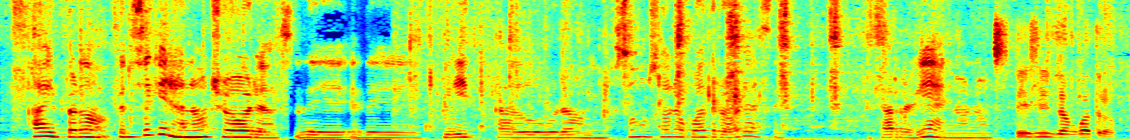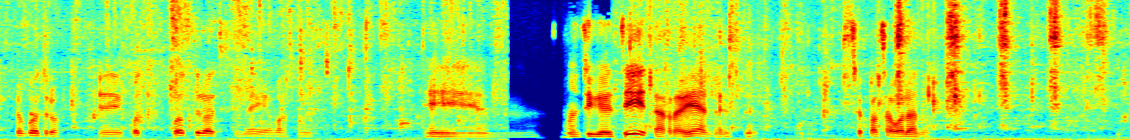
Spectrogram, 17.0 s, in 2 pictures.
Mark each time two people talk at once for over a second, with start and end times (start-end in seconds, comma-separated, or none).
none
